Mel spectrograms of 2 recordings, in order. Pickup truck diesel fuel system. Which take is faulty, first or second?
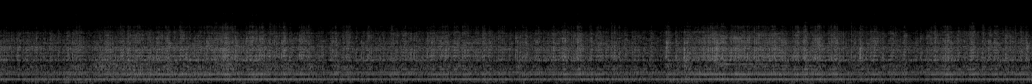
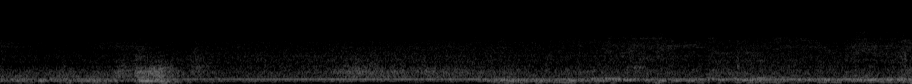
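first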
